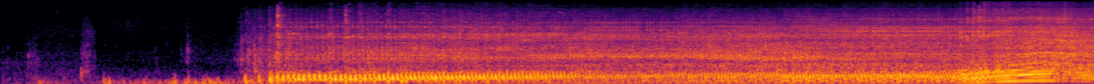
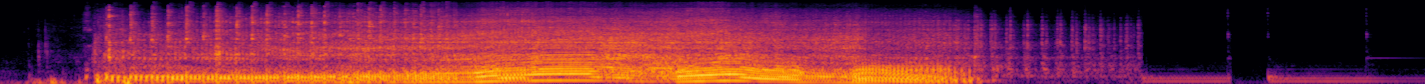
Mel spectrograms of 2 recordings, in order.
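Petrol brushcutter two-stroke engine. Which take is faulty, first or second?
second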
